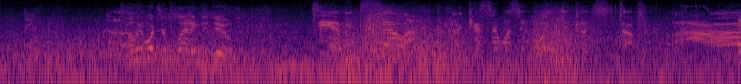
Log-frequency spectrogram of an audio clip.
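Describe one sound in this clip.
A man groans and speaks in a strained, hoarse voice.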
